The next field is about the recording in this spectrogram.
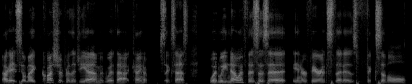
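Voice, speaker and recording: Very bright-voiced man at game table. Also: medium pitch, expressive, normal speed, poor audio. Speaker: roleplaying game player, playing the captain. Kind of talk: casual in-character tabletop chat.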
